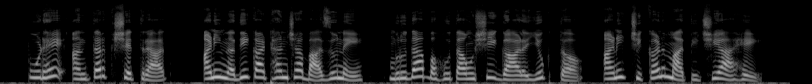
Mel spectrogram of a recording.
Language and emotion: Marathi, neutral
